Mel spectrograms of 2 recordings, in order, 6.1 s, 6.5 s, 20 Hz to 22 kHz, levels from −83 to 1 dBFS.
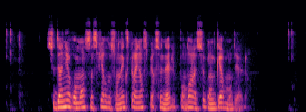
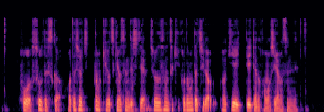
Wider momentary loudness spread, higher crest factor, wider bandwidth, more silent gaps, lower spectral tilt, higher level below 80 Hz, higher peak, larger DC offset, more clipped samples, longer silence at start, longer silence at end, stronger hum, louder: first, 14 LU vs 8 LU; about the same, 18 dB vs 18 dB; about the same, 10.5 kHz vs 11.5 kHz; neither; second, -3.5 dB/octave vs -6 dB/octave; second, -68 dBFS vs -50 dBFS; about the same, -6 dBFS vs -6 dBFS; neither; neither; second, 0.2 s vs 0.4 s; first, 1.2 s vs 0.55 s; neither; about the same, -22 LUFS vs -24 LUFS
